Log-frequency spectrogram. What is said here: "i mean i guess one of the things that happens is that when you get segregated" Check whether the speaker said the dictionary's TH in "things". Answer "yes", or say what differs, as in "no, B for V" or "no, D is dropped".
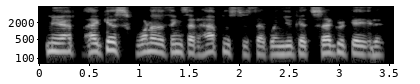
yes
